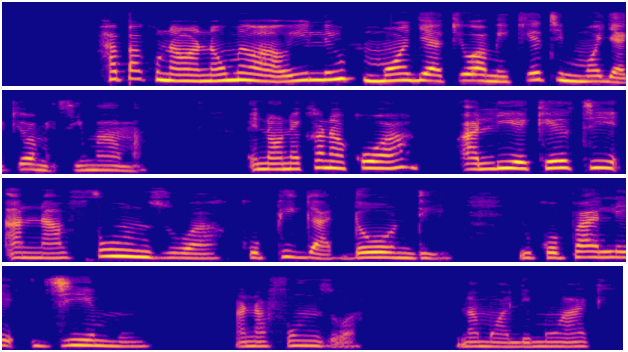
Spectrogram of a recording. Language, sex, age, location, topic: Swahili, male, 18-24, Wajir, education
